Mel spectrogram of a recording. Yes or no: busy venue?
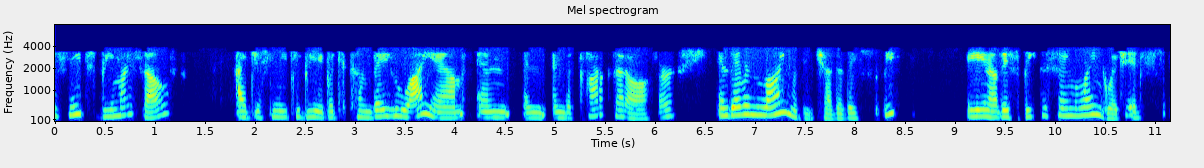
no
